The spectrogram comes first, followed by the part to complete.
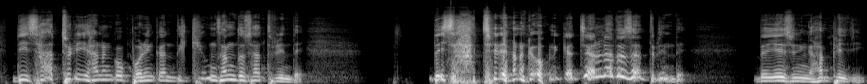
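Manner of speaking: loud, rising accusation; accusing girl. Acted. Servant girl calling out Peter's dialect, loud and accusing. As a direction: point the finger at him.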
